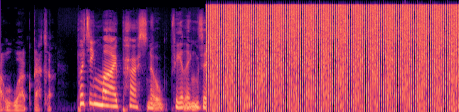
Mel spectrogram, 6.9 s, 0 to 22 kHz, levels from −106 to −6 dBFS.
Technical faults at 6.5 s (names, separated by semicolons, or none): compressed stream played as audio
